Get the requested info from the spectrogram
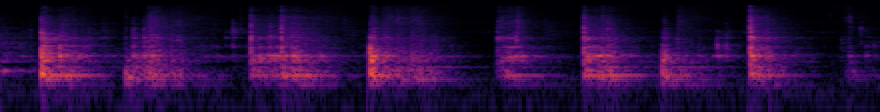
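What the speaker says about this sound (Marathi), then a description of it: "हे काजू बदाम काही सेकंद तुपामध्ये छानपैकी परतून घेऊया।" Almonds and cashews are stirred in ghee in a pan, a series of about ten sharp clattering scrapes in an uneven rhythm, close and fairly quiet.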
